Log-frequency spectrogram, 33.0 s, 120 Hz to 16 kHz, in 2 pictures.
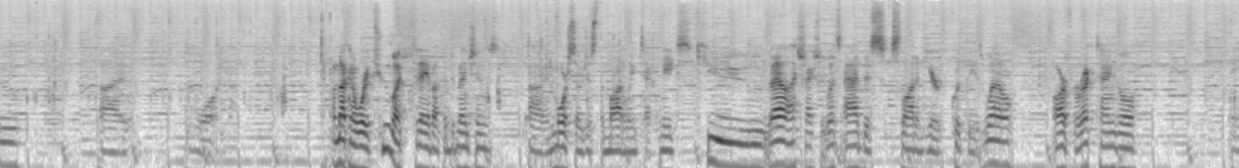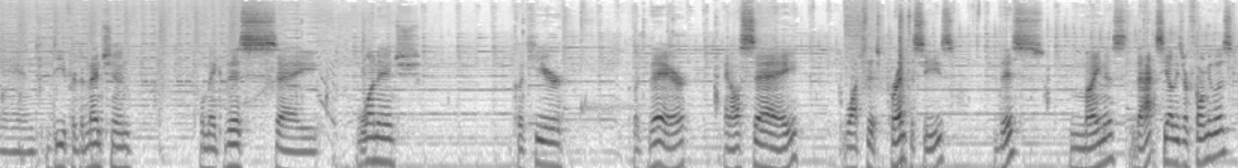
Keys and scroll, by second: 3.9 Return, 7.1 Delete, 7.2 5, 7.3 Return, 10.8 alt+Tab, 13.9 r, 16.9 d, 21.0 Return, 28.0 shift+9, 31.0 -.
